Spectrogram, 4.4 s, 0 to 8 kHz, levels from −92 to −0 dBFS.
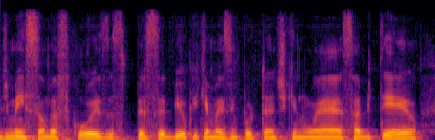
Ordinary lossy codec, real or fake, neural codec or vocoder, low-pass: none; fake; codec, 16 kHz, 4.8 kbps, FACodec; 7.2 kHz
